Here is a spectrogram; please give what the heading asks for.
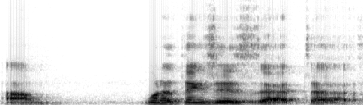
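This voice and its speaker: A man's voice: deep voice, lively intonation, measured pace, a bit bright. A middle-aged man who grew up in Mexico and speaks English as a second language, telling his personal story to the camera in an earnest way with frequent ums and restarts. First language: Spanish. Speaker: financial firm owner.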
